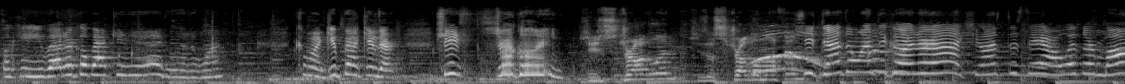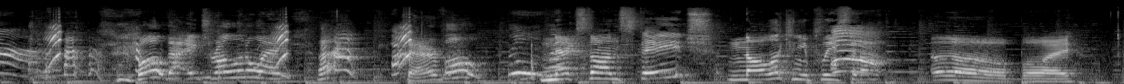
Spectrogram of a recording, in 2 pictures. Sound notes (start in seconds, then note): 11.7 mom laughing; 14.4 dad yells; 19.5 screams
